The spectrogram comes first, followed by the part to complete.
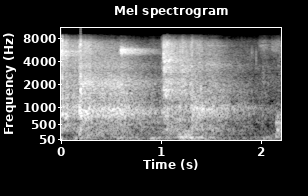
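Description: Squash rally: the ball struck and hitting the court walls, two sharp hits under a second apart, with court shoes squeaking briefly on the hardwood floor between them.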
